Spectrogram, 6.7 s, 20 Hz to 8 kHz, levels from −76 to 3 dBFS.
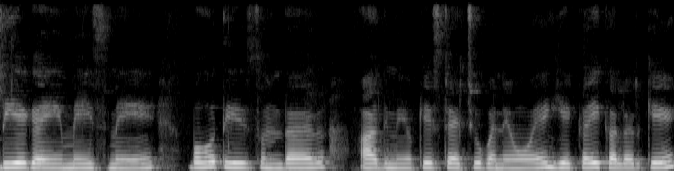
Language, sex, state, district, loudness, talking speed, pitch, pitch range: Hindi, female, Uttar Pradesh, Varanasi, -18 LUFS, 160 wpm, 210 Hz, 205-225 Hz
